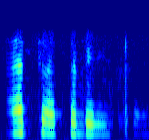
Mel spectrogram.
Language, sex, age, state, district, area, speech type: Kashmiri, female, 30-45, Jammu and Kashmir, Bandipora, rural, conversation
